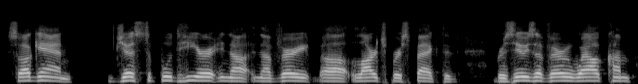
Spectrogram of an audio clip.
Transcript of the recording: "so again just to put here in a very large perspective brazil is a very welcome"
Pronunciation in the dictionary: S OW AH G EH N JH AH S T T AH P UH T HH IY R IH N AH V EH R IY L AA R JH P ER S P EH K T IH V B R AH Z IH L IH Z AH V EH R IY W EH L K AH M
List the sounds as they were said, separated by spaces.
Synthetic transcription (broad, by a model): S OW AH G EH N JH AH S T T AH P UH T HH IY R IH N AH V EH R IY L AA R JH P ER S P EH K T IH V B R AH Z IH L IH Z AH V EH R IY W EH L K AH M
